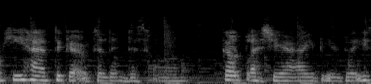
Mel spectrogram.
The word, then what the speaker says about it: Lindisfarne: Lindisfarne. Okay, good, cool, great. Yes, said Harry, though he hadn't decided till that very moment. Now, somehow, he had to go to Lindisfarne.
